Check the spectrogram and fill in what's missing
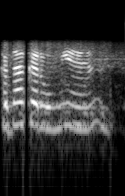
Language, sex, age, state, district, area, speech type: Sanskrit, female, 18-30, Rajasthan, Jaipur, urban, conversation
